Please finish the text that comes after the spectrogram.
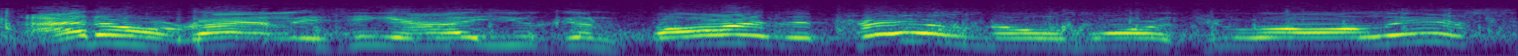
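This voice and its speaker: A folksy, complaining cowboy sidekick talks in a very high-pitched voice. The old radio western recording is dull and clearly noisy. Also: male voice, moderate pace. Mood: worried, complaining.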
